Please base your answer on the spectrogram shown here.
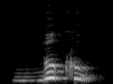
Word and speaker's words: beaucoup: Beaucoup, beaucoup. Ah, non dite beaucoup, dite beaucoup, P finale.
